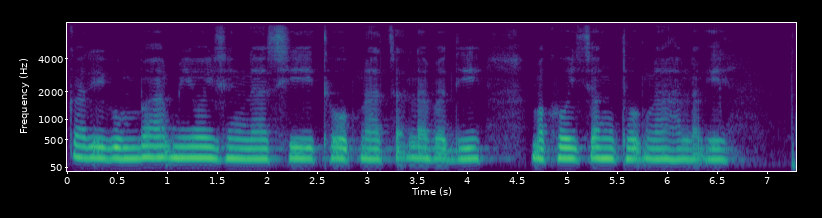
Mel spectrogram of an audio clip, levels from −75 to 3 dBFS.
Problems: background sounds at intervals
